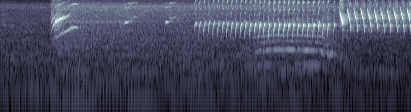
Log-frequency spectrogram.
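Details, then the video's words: Belgian canary during a training session, a few faint whistled notes giving way to a long pulsing trill that speeds and rises into a higher rattling roll near the close. "The best canary training | Belgian canary"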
